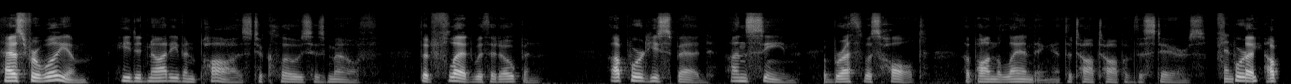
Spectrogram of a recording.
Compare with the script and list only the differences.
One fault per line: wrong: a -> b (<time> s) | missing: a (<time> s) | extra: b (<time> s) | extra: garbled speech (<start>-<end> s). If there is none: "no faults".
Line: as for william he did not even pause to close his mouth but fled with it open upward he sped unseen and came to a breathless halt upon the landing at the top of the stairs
missing: and came to (8.0 s)
extra: top (11.0 s)
extra: garbled speech (12.2-12.8 s)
